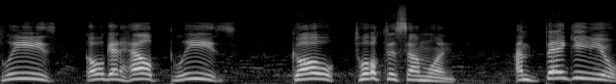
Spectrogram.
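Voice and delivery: play-acted, imploring, pleading, begging voice. Retelling pleading with people to go get help: retelling own past pleading. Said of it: "how many people I pleaded with".

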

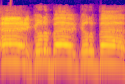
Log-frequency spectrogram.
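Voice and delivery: loud, very slow, dragged-out yelling. Retelling waking on the bathroom floor to someone: imitating Pat yelling. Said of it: "it was Pat yelling at me".

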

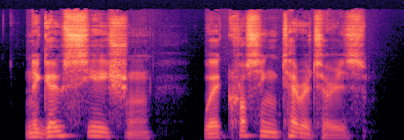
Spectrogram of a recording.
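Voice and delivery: plain

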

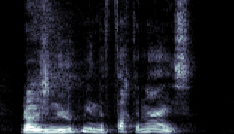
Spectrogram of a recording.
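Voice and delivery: mock aggressive, hostile, menacing tone. Telling the other player to look them in the eyes: mock hostile. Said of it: "why are you so hostile?".

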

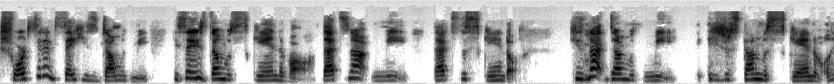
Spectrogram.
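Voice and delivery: ordinary delivery

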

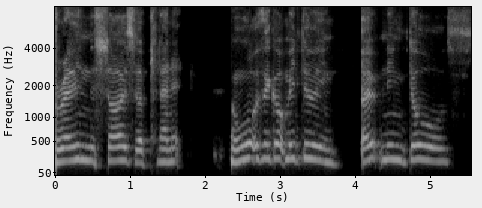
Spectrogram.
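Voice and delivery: gloomy, flat robot monotone, drawn out, utterly joyless. Describing the paranoid android who runs the spaceship: Marvin the Paranoid Android voice. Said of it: "he is Eeyore".

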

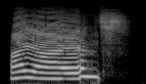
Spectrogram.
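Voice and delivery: high voice cracking and breaking. Signing off at the end of the episode, voice cracking. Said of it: "Voice crack!".

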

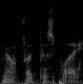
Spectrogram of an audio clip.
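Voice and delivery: very soft, low, dismissive aside.

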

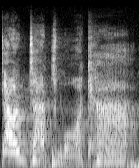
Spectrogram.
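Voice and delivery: slow, stretched-out, high screaming cry. Retelling how a bloke screamed from far away: imitating someone screaming. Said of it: "just screaming".

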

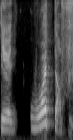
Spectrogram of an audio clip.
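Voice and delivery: irate, very angry, cut-off, half-finished cursing outburst. Retelling own reaction after a phone call: imitating own irate outburst. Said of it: "I was so ira-".

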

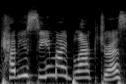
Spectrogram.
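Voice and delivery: mock, high, called-out yelling. On the funeral morning, the mom is looking for her dress; imitating a yell. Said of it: "Like she's yelling".

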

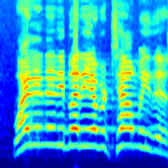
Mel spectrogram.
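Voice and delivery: very loud, high, tearful yell. Retelling standing in the living room after reading a book: retelling a tearful yell. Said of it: "and I yelled".

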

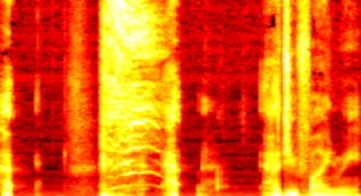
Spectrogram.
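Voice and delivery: soft, indistinct, half-swallowed mumble. Retelling a talk with a man at night, mumbling. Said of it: "I look at the blanket and I mumble".

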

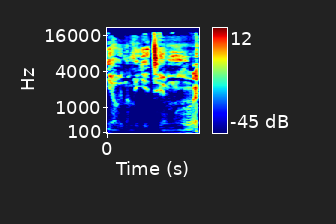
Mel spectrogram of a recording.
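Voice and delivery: barely audible, very quiet, sneaky whisper. Retelling asking for ten more dollars at a party: imitating a whisper. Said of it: "I'm trying to whisper".

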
